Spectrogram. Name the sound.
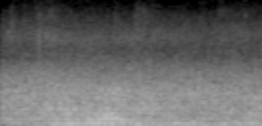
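rain falling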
